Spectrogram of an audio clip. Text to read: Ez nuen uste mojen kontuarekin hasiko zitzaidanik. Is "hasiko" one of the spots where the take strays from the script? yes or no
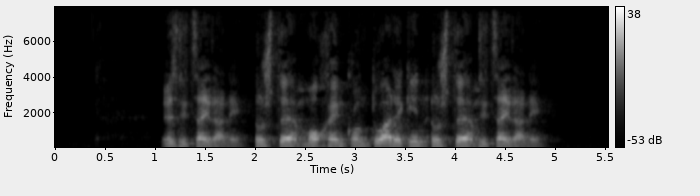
yes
